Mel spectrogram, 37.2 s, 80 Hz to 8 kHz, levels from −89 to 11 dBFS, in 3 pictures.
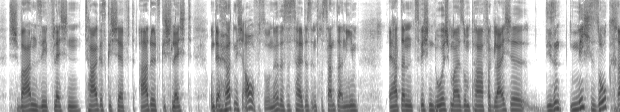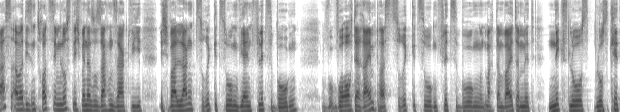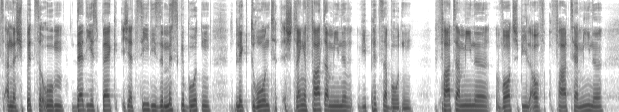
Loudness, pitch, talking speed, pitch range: -21 LUFS, 125 Hz, 140 wpm, 120-135 Hz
